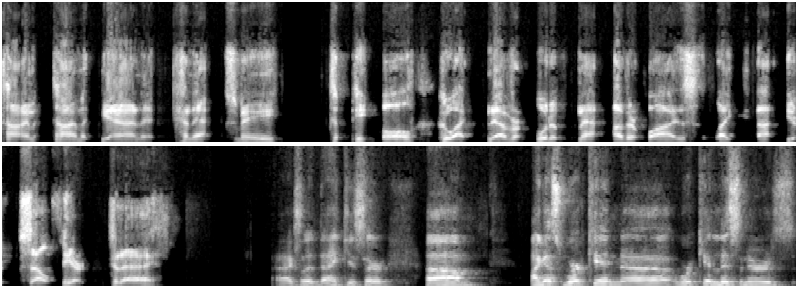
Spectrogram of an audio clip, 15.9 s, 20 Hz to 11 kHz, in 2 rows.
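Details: Adult man with a rare neurological voice disorder acquired in 2012 that made speaking difficult, still audible in his speech today; neurological voice disorder.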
